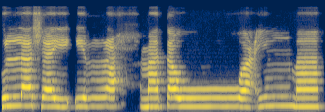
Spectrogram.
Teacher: Ya, tanwin ke mim ya, mim tanwin ketemu fa diikhfakan. Kemudian tanwin ketemu waw itu diidghom bi gunnah, dimasukkan dan didengung sedikit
